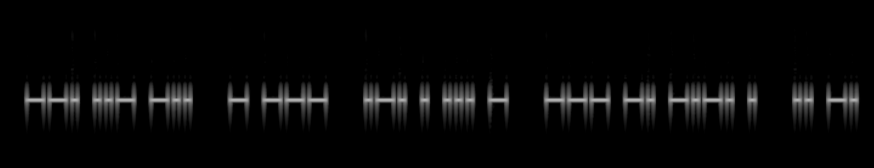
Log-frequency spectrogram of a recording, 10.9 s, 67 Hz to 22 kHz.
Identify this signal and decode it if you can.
Morse code, heard as a keyed tone, about 17 wpm, 700 Hz. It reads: GUD TO REST ONCE IN
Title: Sentences from Top 500 Words and Abbreviations 17wpm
